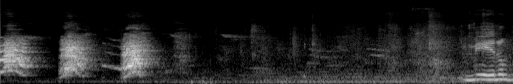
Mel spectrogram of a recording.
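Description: A Siberian Husky gives three short, wavering yowls in quick succession, joining other dogs in a group howl.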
